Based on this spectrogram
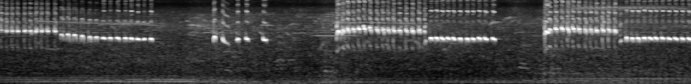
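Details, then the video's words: Greater green leafbird in strong song to lure other leafbirds: fast rattling trills that drop from a higher to a lower pitch, broken by a few quick separate chips, then two more rattling bursts. "BEARAPI API...!!!TEMBAKAN PEDAS CUCAK IJO GACOR BUAT MANCING CUCAK IJO LAIN AGAR JAMTROK"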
